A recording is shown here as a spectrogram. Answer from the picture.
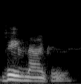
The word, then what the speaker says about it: Devanagari: Devnagiri text. – Devanagari, yeah.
